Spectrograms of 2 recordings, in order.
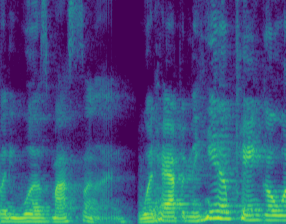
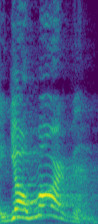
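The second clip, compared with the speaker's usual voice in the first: high, loud acted holler; imitated shout to get attention; calling out; 9 semitones higher, 7 dB louder, slower than usual. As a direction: hail someone by name, raised voice. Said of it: "you hear somebody say".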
